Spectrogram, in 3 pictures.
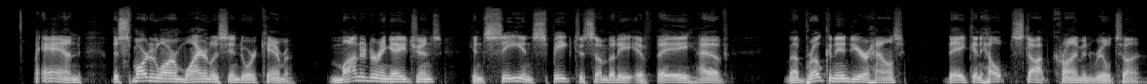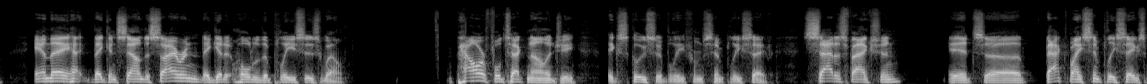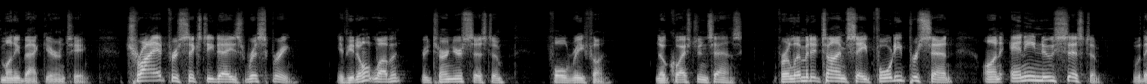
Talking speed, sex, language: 165 wpm, male, English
